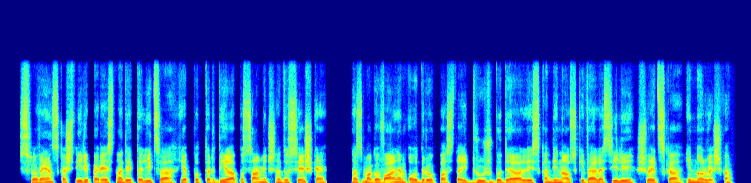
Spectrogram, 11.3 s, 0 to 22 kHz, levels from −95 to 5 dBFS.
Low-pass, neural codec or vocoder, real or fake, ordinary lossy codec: 14.4 kHz; autoencoder, 48 kHz, 128 numbers a frame, DAC-VAE, trained on Japanese speech; fake; none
